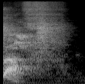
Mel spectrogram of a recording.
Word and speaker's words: rough: hospital the surface of the ground is very rough tough tough oh okay I had a rough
